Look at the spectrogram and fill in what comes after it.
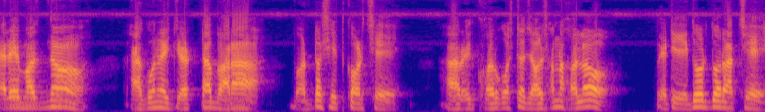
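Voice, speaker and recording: A man does a cartoonish character voice at a moderate pace. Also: fairly high pitch for a man. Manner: bossy, gruff.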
